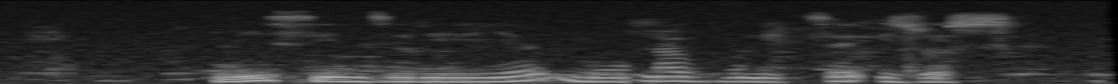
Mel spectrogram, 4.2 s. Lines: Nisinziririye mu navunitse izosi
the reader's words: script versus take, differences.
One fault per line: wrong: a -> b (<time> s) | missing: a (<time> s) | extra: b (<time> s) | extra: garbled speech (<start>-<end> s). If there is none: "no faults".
no faults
